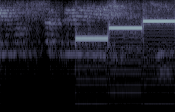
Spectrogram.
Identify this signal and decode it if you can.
Special information tone, with noise.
